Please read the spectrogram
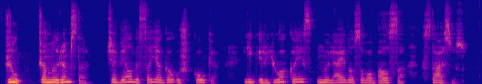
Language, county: Lithuanian, Alytus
